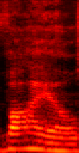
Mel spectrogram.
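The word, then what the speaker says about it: Vyle: so I came up with vile spelled with a y v-y-l-e and like a mile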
